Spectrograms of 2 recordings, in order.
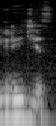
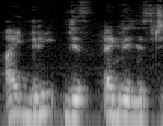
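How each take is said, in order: First: "egregious" said i-GREE-ji-us, ending drawn into two syllables; "egregious" with ji-us at the end, not jis; mispronunciation. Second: "egregious" said i-GREE-jis, in three syllables; "egregious" with a short jis ending; correct pronunciation. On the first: Teacher warns students off this reading, mispronounced "egregious". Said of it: "ना कि egregious". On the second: Teacher models it slowly for students, correct pronunciation of "egregious". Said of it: "नहीं पढ़ेंगे इसको". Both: Shown as a demonstration.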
